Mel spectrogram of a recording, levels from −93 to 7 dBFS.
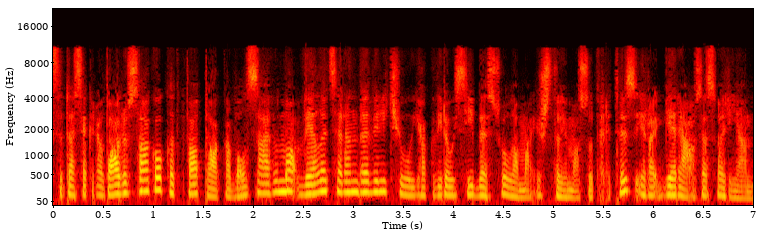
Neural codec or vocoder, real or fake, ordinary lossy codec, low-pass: codec, 16 kHz in and 24 kHz out, 0.6 kbps, FocalCodec, streaming, 4096 codes; fake; AAC, 32 kbps; 10.8 kHz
